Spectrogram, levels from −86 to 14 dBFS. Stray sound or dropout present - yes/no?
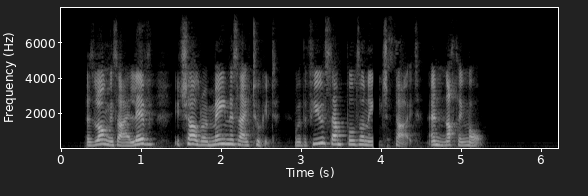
yes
